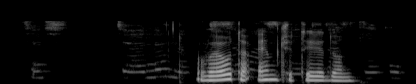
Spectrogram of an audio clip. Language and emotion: Russian, neutral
